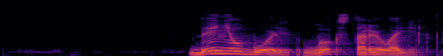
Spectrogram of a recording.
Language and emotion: Russian, neutral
